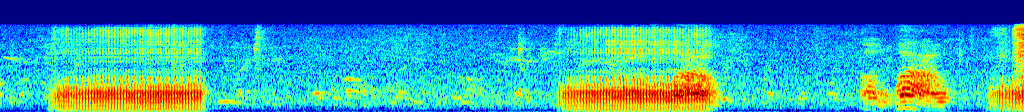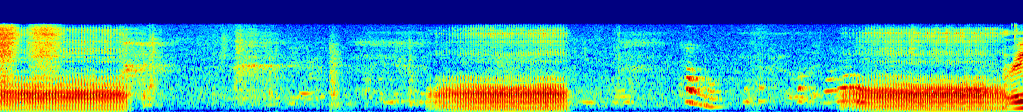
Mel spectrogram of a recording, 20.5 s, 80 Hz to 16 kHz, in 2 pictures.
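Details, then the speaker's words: Sleeping female dog: loud rattling snores at regular intervals, about 13 a minute, with quiet pauses and small snuffles between them; snoring. "Behave with the snoring. Hey, good girl."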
